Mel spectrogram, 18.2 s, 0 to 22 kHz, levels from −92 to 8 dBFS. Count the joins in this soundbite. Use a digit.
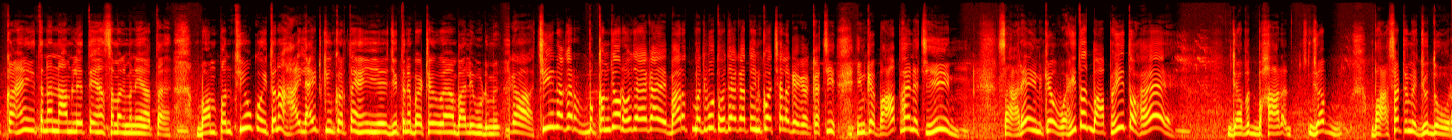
1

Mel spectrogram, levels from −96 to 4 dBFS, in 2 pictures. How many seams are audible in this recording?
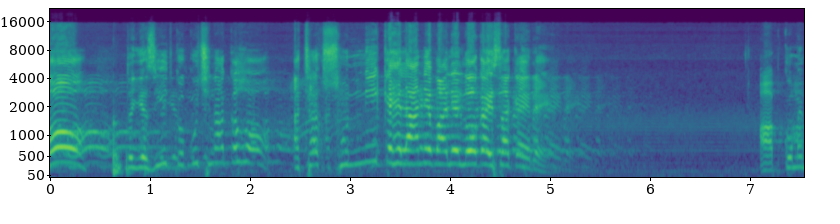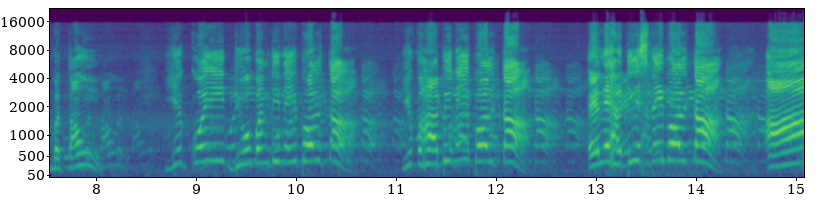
1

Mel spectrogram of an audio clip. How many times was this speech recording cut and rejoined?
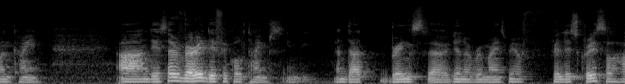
1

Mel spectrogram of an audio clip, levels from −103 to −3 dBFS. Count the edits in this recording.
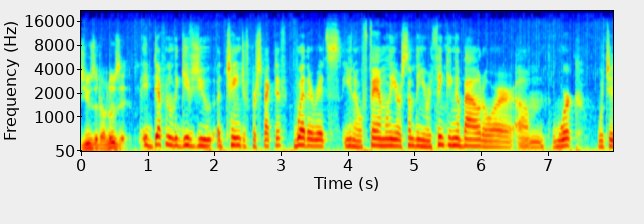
2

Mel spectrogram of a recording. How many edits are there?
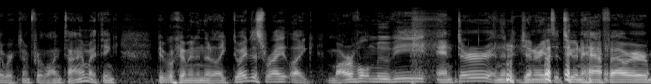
1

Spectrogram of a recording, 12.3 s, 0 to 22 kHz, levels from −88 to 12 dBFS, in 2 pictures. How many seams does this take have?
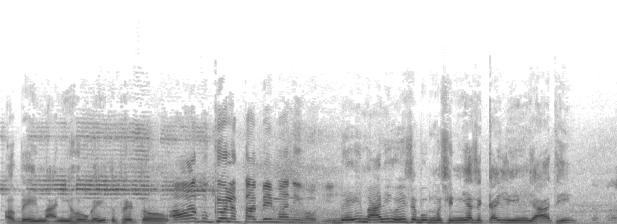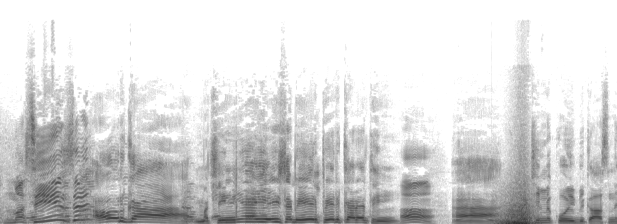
1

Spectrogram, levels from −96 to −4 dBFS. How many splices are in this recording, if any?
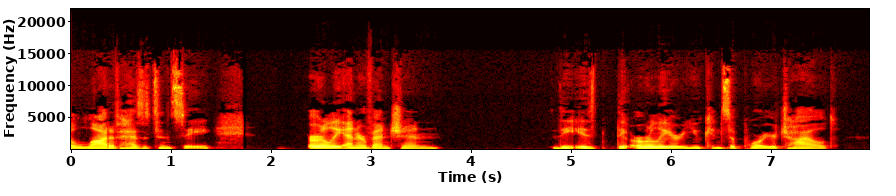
1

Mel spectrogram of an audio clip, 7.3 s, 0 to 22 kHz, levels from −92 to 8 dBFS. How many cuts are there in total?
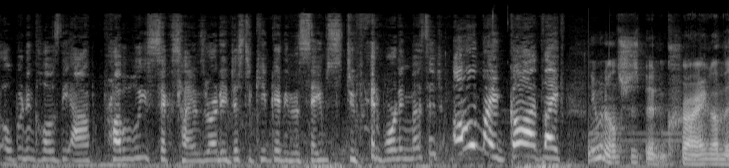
1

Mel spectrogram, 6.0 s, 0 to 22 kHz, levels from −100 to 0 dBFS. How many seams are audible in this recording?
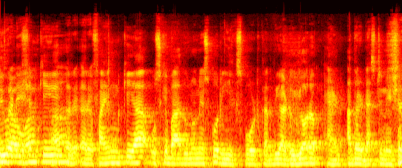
0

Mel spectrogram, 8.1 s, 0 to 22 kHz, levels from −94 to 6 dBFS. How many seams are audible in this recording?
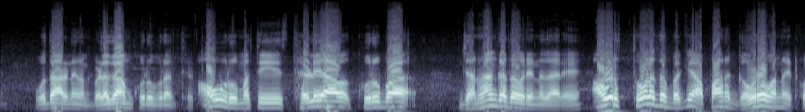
2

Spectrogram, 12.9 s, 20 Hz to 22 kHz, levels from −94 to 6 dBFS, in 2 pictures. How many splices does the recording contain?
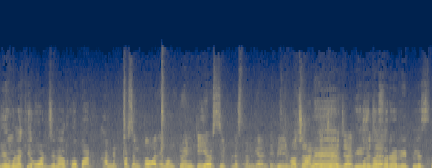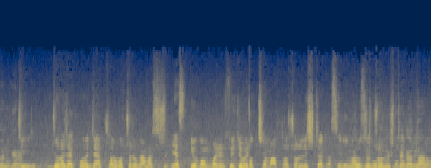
1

